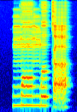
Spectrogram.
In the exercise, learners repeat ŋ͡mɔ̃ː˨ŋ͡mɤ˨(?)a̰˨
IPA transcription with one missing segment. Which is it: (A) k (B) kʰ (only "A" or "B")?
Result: A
